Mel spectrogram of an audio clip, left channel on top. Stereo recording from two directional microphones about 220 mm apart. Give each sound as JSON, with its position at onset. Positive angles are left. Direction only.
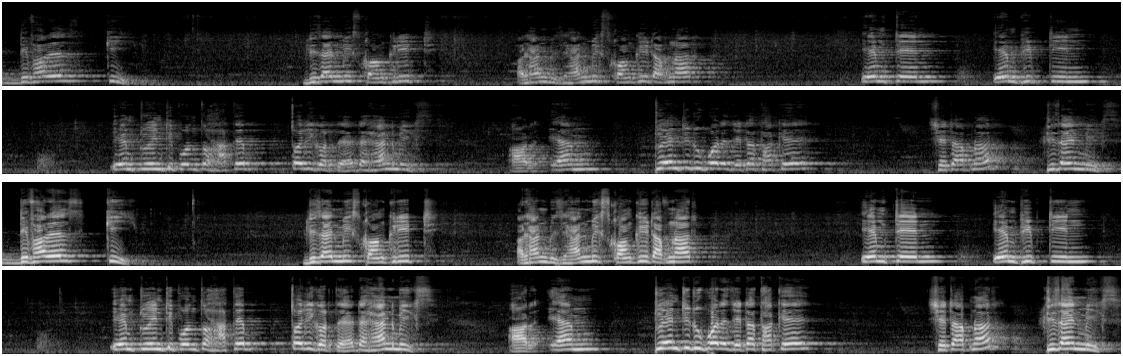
{"t": 0.1, "sound": "a woman's voice", "side_deg": -55}
{"t": 3.0, "sound": "a man's voice", "side_deg": -55}
{"t": 8.5, "sound": "a man's voice", "side_deg": -45}
{"t": 12.3, "sound": "a man's voice", "side_deg": -40}
{"t": 20.4, "sound": "a man's voice", "side_deg": -50}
